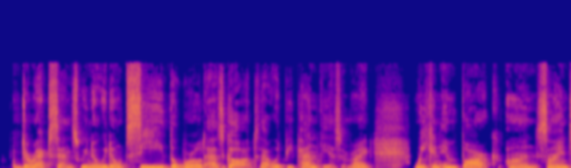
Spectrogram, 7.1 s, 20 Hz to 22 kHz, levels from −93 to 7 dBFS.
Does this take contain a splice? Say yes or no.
yes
